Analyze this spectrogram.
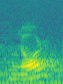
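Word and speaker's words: نور: in the Arab language in know which is pronounced nor means light light understood as a spiritual line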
